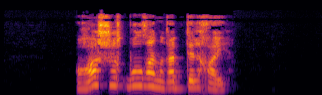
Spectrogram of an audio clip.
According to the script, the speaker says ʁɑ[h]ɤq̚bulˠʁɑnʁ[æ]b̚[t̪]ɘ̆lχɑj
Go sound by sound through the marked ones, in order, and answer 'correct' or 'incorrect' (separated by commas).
incorrect, correct, incorrect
